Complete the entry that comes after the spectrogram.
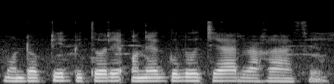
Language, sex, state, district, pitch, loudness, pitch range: Bengali, female, Assam, Hailakandi, 160 Hz, -14 LUFS, 155-165 Hz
